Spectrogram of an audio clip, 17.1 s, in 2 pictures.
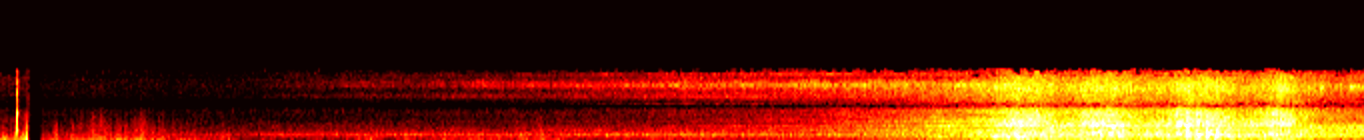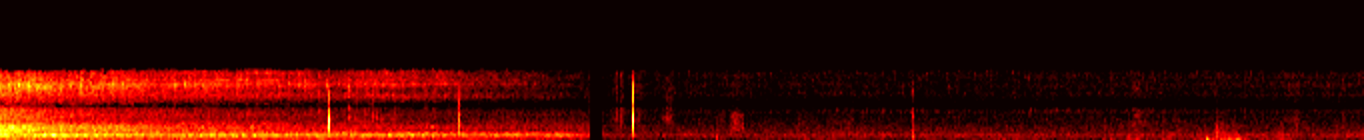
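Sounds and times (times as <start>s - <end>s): train passing at speed: 0.4s - 12.2s.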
